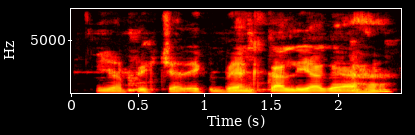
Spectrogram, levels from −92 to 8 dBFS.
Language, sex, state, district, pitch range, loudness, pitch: Hindi, male, Bihar, Muzaffarpur, 105-115 Hz, -19 LUFS, 115 Hz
